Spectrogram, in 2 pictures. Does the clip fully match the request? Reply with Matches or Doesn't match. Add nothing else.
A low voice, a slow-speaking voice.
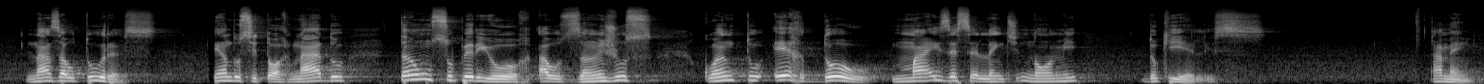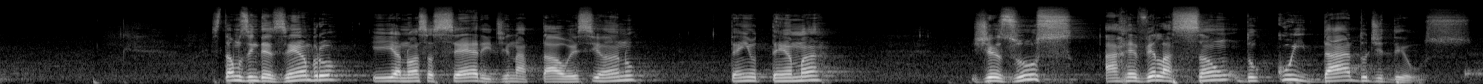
Doesn't match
